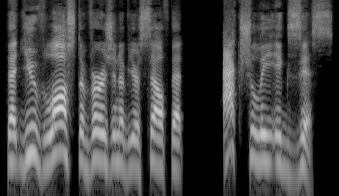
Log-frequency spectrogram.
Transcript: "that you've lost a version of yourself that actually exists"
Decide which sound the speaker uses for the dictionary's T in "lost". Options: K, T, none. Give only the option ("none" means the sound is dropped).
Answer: T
